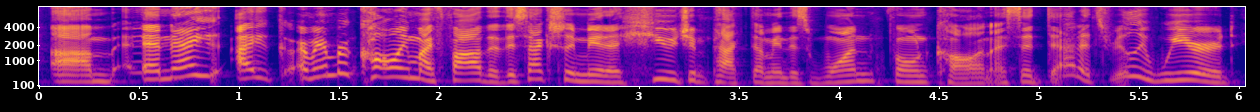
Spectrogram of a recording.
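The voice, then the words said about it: Long Island accent. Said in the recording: “You still have ... The Long Island. ... I got the Long Island ... you do, ... accent. ... You do.”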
